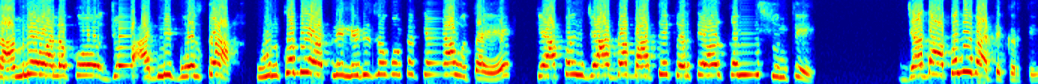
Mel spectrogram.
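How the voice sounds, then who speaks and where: This woman's voice sits at an extremely high pitch, with ordinary pitch variation, very even loudness, and a dry, close sound free of echo. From rural Maharashtra, India (village near Aurangabad). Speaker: network marketing business leader. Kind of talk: motivational talk in an online meeting interview.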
